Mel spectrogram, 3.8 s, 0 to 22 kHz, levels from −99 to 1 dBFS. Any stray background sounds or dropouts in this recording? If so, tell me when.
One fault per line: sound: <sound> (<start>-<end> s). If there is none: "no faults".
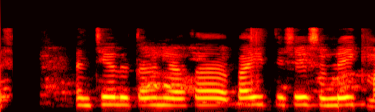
no faults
